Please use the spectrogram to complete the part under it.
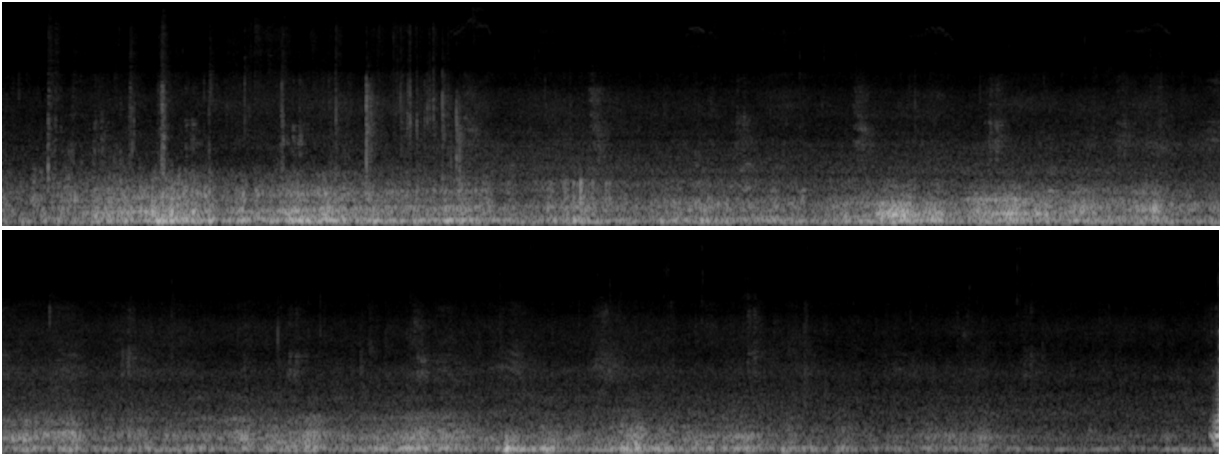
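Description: Supernatural-seeming thunderstorm with non-stop thunder and falling rain, a long, steady low rumble that barely lets up, rain pattering throughout and some wind buffeting the microphone.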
